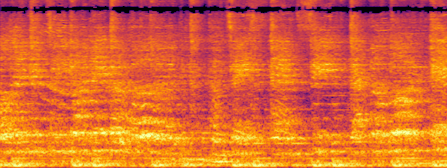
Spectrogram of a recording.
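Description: Children's group singing an upbeat song along with backing music that has a steady beat.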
